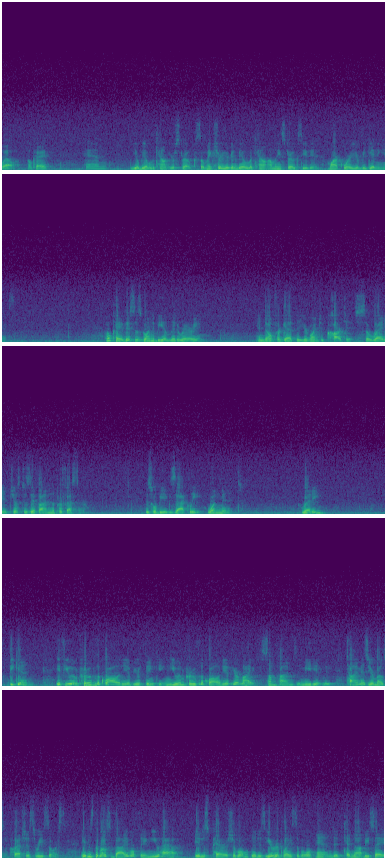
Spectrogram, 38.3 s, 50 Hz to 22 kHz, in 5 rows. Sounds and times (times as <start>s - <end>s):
Speech: 0.0s - 1.0s, 1.6s - 8.0s, 9.7s - 11.8s, 12.7s - 17.1s, 18.2s - 20.2s, 21.3s - 21.8s, 23.1s - 38.2s.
